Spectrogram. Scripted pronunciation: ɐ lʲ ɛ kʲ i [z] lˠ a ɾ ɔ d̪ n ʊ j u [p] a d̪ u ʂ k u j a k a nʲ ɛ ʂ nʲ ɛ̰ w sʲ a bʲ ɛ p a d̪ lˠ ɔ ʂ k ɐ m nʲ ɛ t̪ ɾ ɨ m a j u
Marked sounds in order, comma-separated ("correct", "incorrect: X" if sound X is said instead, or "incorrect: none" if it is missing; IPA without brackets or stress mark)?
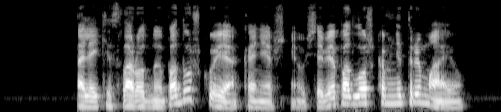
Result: incorrect: s, correct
